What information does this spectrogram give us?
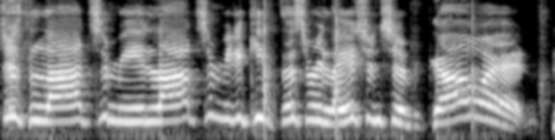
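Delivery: high-pitched mocking wife voice; mock pleading wife. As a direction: parody a wife begging to be lied to. Mockingly voices the wife after clip.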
